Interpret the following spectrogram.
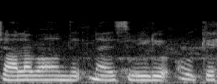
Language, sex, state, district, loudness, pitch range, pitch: Telugu, female, Telangana, Nalgonda, -15 LUFS, 195-210 Hz, 205 Hz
